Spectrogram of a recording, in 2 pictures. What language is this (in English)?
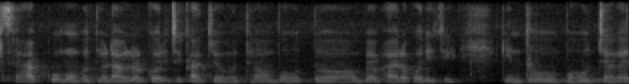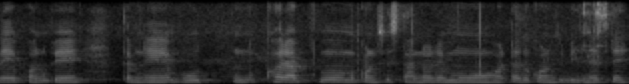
Odia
